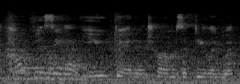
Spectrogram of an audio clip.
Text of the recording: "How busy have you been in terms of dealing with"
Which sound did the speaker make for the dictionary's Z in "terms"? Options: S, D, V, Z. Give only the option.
Z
